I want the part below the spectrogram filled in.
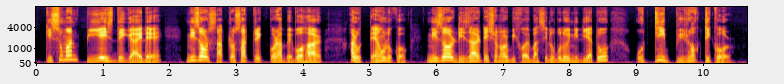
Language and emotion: Assamese, disgusted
